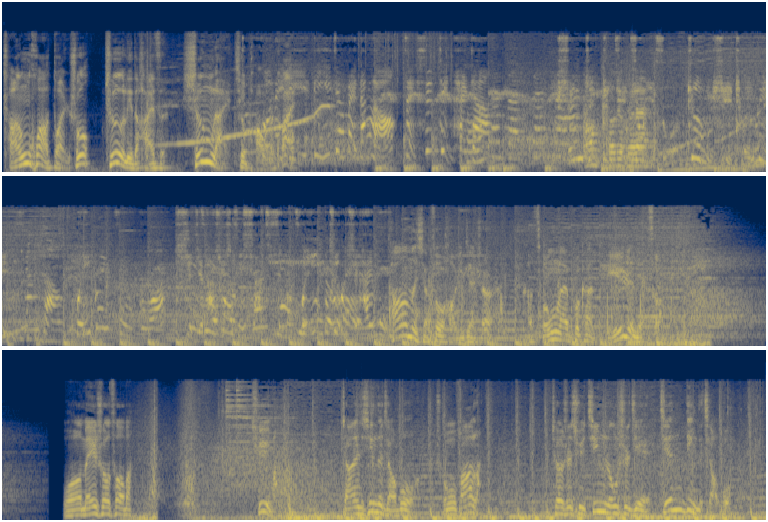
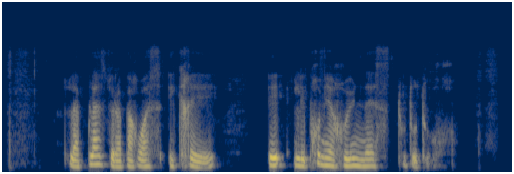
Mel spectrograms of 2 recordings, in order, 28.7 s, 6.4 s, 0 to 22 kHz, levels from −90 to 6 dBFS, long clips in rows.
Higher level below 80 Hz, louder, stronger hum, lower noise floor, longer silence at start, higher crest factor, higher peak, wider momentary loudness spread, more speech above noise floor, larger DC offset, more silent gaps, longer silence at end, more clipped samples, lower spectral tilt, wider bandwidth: first, -24 dBFS vs -68 dBFS; first, -15 LUFS vs -22 LUFS; neither; second, -46 dBFS vs -73 dBFS; second, 0 s vs 0.85 s; second, 14 dB vs 20 dB; first, 0 dBFS vs -4 dBFS; second, 9 LU vs 13 LU; second, 32 dB vs 52 dB; neither; first, 19.70-19.84 s vs none; second, 0 s vs 1.05 s; neither; second, -5 dB/octave vs -10.5 dB/octave; first, 11 kHz vs 4.9 kHz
